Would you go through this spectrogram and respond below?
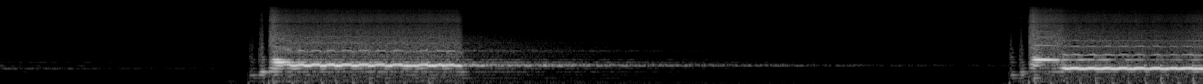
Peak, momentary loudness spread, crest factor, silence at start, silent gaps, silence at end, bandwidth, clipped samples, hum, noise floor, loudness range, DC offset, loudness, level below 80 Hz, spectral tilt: -6 dBFS; 23 LU; 14 dB; 2.6 s; none; 0 s; 15 kHz; under 0.1%; none; -74 dBFS; 8 LU; under 0.1%; -16 LUFS; -58 dBFS; -1.5 dB/octave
